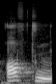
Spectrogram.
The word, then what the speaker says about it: often: 근데 T 발음이 있습니다. 영국 애들은 often 이렇게 읽거든요.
